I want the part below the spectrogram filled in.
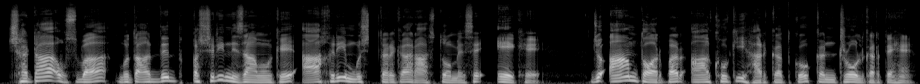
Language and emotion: Urdu, neutral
